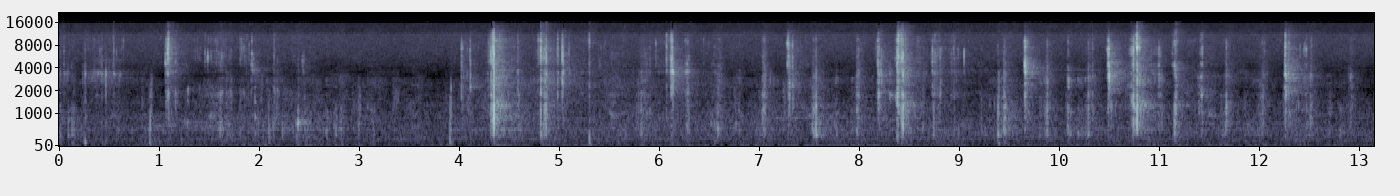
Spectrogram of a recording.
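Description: Close-miked chewing of rice and fish, with sharp, irregular crunches and wet mouth smacks, louder and more frequent from about four seconds in.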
